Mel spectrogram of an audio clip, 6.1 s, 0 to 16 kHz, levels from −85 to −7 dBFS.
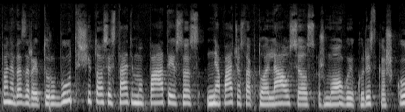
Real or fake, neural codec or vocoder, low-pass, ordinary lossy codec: fake; vocoder, 44.1 kHz, 128 mel bands every 256 samples, BigVGAN v2; 14.4 kHz; MP3, 64 kbps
